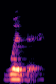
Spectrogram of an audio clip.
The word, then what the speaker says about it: weather: دراجة cycle cycle الطقس weather التي اتش تنطق ذه weather expressions and prepositions فترة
